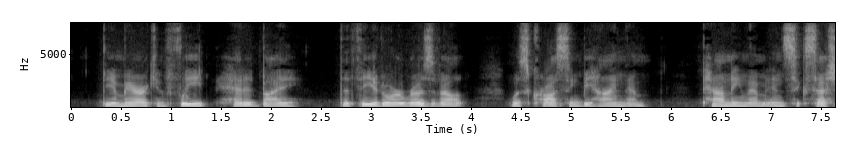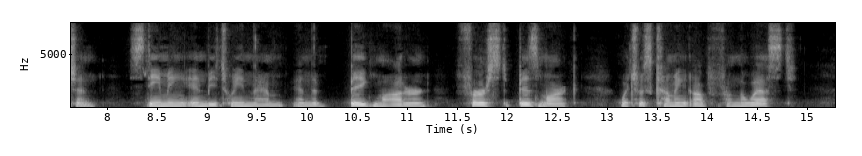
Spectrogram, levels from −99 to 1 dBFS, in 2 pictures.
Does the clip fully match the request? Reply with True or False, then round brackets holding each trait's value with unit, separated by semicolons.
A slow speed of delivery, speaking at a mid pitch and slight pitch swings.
True (130 wpm; 160 Hz; 1.7 semitones)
